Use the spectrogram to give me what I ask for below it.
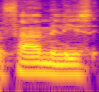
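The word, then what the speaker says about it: famiglie: Either you pronounce it like it's supposed to be which is famili famil. That's how it's supposed to be pronounced. Or you pronounce it in the southern way, which is a Y. Famili with a Y. Or you pronounce it the northern way, which is an L.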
